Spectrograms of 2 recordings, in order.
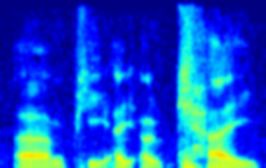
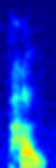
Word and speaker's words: PAOK: PAOK or PAOK, however you want to pronounce it.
